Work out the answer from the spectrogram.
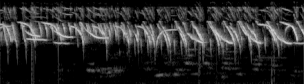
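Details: Canary song to stimulate a silent canary: dense warbling of high sweeping whistles and rapid trills, continuous, with faint lower chirps behind.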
